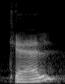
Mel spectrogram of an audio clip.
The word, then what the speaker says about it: quel: The interrogative adjectives are cal, cal, cal, cal. So all the four pronunciation is cal.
